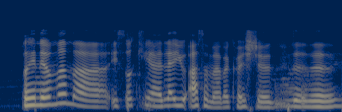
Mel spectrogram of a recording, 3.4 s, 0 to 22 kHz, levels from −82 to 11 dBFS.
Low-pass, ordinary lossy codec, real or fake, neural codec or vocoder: 7.2 kHz; none; real; none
